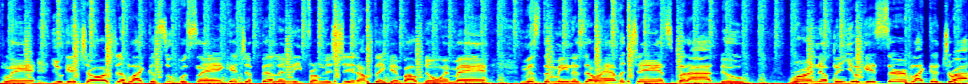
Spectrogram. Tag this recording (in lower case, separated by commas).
background music, soundtrack music, music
